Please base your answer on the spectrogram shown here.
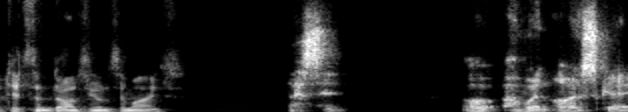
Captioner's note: whispers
